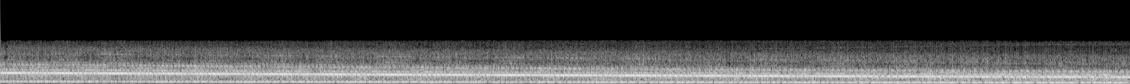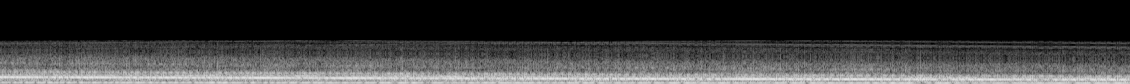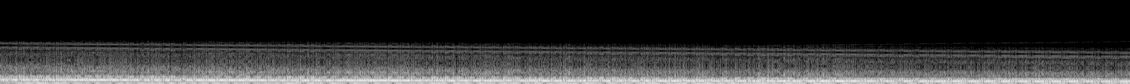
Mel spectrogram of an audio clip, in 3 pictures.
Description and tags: Another sound made from a snippet of a human voice mangled in Cool Edit 96 to simulate a giant generator or engine winding down.
ambient, engine, generator, soundscape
